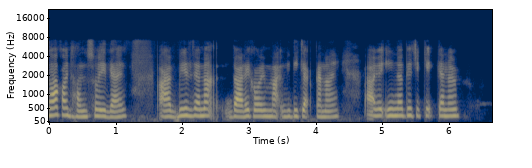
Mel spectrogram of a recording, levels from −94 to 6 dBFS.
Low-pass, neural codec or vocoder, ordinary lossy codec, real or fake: 7.2 kHz; codec, 16 kHz, 1 kbps, FreqCodec, larger model; none; fake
